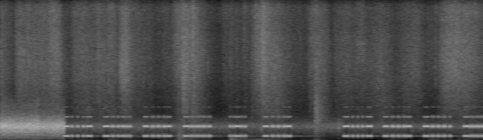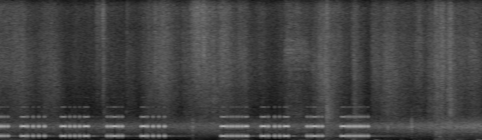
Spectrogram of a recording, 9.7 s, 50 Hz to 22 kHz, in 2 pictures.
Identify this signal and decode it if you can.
Hellschreiber (Feld-Hell, 122.5 baud), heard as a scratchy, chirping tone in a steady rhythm, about 750 Hz, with the noise of a restroom. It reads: HRABIA NAPELNIL DWIE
